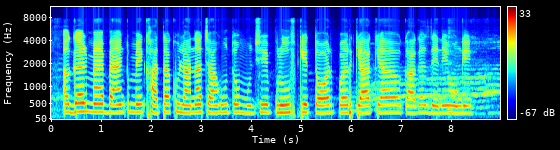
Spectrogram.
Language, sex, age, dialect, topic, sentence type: Hindi, female, 25-30, Marwari Dhudhari, banking, question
